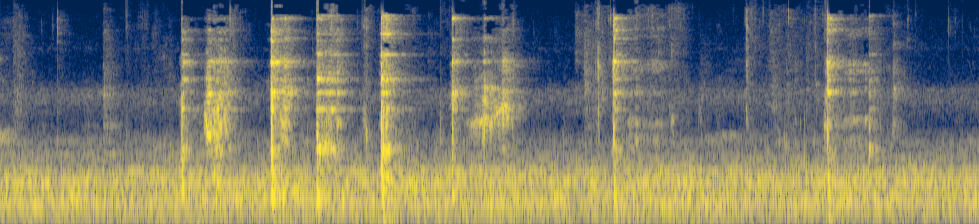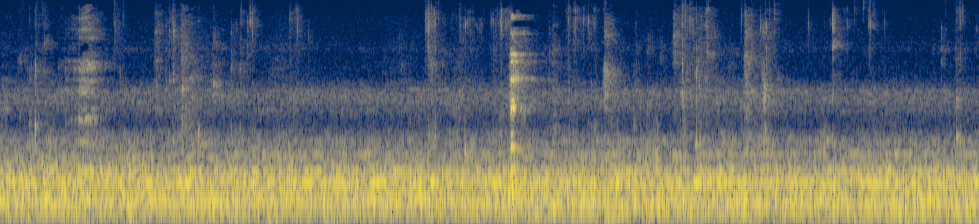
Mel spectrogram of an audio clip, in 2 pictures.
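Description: Metal spoon and fork clinking and scraping against a plate, with a run of clinks in the first few seconds and a few scattered ones later, over a steady low hum.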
